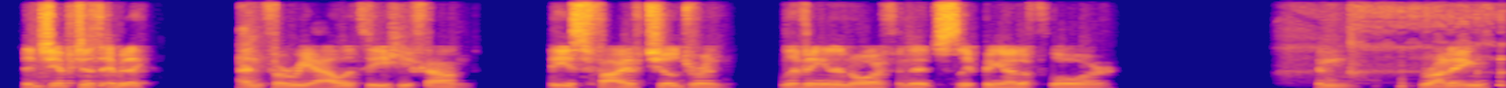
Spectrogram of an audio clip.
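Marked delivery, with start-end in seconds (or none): 1.6-10.0 low, weird monotone documentary narrator drone. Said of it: "this weird monotone voice".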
